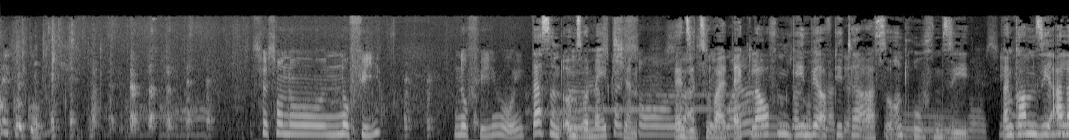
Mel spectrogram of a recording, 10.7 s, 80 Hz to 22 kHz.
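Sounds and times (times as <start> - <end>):
speech: 0.0 - 1.0, 2.6 - 3.9, 4.5 - 10.6
pet hens clucking: 0.0 - 7.7.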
